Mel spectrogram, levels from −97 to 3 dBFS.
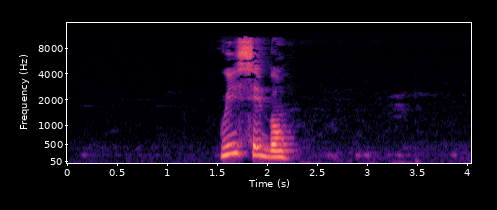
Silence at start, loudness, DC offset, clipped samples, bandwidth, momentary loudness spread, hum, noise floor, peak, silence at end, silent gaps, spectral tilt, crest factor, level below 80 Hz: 1.55 s; -22 LUFS; under 0.1%; under 0.1%; 11.5 kHz; 9 LU; none; -76 dBFS; -6 dBFS; 1.8 s; none; -4 dB/octave; 22 dB; -70 dBFS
